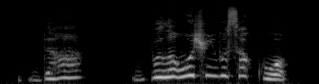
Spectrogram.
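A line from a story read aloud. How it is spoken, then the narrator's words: Boy's trembling voice. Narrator (Russian): дрожащим голосом ответил мальчик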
